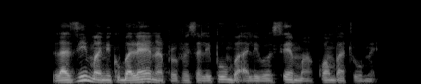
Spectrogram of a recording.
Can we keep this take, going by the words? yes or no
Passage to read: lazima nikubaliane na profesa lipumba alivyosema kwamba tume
yes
